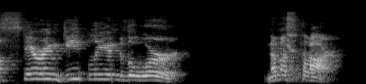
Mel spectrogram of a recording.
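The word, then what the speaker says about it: नमस्कार: deeply into the word namaskar namaskar namaskar that's a scar and then a long a and the rum that long a is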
